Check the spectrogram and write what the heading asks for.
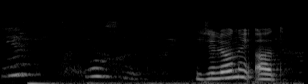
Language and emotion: Russian, neutral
